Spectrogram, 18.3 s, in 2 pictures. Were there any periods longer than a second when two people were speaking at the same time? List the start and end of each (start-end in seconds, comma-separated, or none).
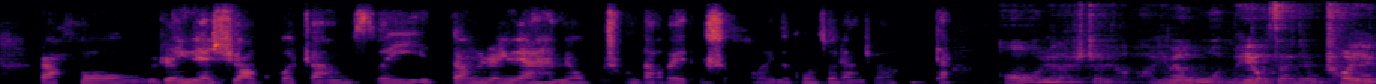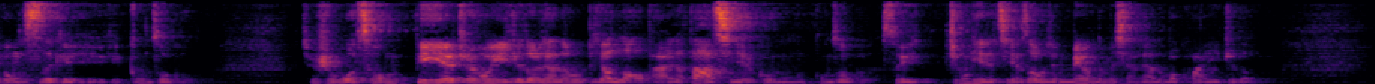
none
